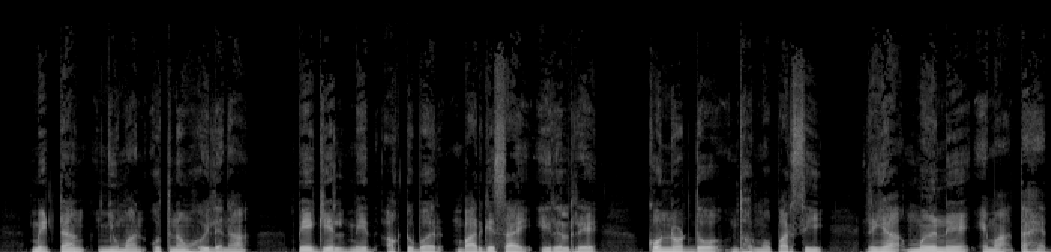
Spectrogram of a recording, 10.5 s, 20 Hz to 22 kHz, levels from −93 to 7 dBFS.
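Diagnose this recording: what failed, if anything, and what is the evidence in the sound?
The codec stage failed, with corrupt frame decoded at about 0.69 s in the speech. You get a quick glitch, peaking around -20 dBFS, that doesn't belong to the voice at all. Some bits in a compressed frame got flipped, and the decoder played it anyway, so misread gains and codes dumped energy at the wrong frequencies. It's so short that it looks like just a few damaged frames.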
